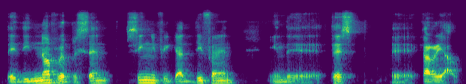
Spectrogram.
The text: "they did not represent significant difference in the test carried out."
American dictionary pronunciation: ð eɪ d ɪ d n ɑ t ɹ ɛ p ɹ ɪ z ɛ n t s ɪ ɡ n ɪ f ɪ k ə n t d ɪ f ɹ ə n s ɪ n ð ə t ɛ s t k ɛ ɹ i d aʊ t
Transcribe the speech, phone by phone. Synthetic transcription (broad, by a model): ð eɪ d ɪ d n ɑ t ɹ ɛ p ɹ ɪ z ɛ n t s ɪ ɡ n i f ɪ k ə t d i f ɹ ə n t ɪ n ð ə t ɛ s t k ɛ ɹ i aʊ t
